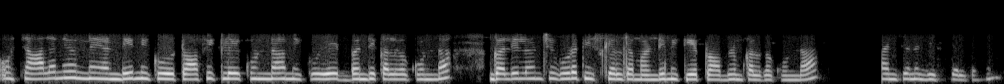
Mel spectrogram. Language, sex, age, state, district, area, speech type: Telugu, other, 18-30, Telangana, Mahbubnagar, rural, conversation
